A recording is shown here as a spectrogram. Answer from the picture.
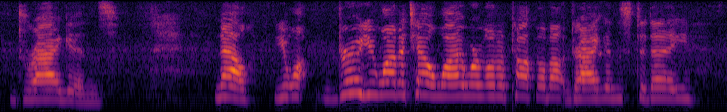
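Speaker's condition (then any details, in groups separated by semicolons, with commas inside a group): No condition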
